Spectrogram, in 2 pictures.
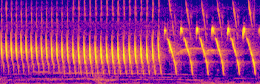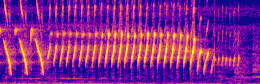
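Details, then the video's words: Canary singing a lure song meant to prompt silent canaries to sing: a long even high trill, then a run of rapid falling swept notes, then a second fast rattling trill ending in short whistles. "PANCINGAN KENARI MACET BUNYI PALING DI CARI"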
